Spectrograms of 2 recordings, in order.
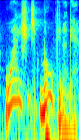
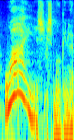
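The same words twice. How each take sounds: First: Soft voice with "smoking" lifted high; stress on smoking. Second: Soft voice with "why" lifted high; stress on why. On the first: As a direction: hit "smoking" with raised pitch, staying hushed. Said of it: "botar entonação no smoking". (voz íntima, entonação forte em "smoking") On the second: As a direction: lean on "why", staying hushed. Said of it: "Por que não smoking? Pode ser". (voz íntima, entonação forte em "why") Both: Shown as a demonstration.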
